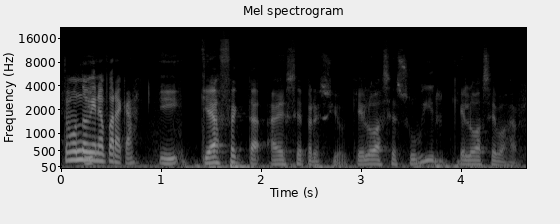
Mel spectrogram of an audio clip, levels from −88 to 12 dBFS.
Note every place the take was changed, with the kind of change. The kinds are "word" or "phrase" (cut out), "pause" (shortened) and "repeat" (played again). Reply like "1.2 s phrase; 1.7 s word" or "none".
1.2 s word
